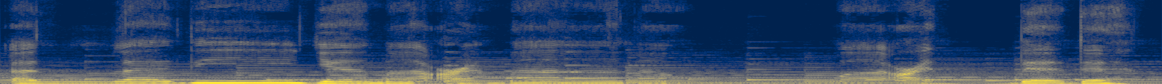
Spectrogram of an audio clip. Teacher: Contoh lain, alladzi jama'a malan wa 'addadah, huruf lam berharokat tanwin bertemu dengan wawu, maka cara membacanya memasukkan dengan berdengung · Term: idgham bigunah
